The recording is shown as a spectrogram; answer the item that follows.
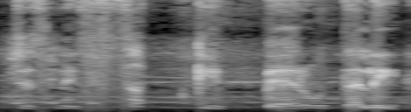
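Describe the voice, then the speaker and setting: A woman narrating a scripted horror story in a suspenseful, theatrical way with deliberate phrasing. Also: low voice. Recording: music bed under the voice. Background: music.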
